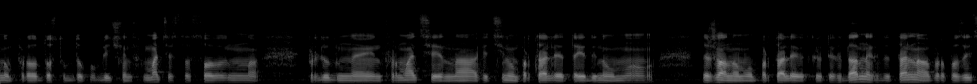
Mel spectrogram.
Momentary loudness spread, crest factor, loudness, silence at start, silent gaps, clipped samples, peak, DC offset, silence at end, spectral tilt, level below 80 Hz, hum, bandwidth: 11 LU; 22 dB; -42 LUFS; 0 s; none; under 0.1%; -20 dBFS; under 0.1%; 0 s; -4.5 dB/octave; -80 dBFS; none; 16 kHz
